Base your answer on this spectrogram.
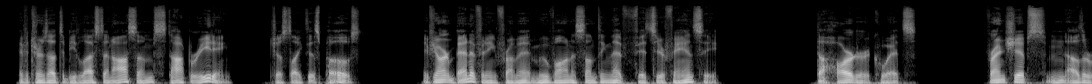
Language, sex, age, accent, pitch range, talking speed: English, male, 30-49, American, 80-100 Hz, 190 wpm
